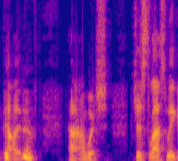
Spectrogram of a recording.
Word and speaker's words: palliative: um but um te technically speaking uh P pallative um so four four syllables there um but I think you both equally understandable or pale maybe it's pive Pate symptoms so I guess pallative is probably correct I granted I'm from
